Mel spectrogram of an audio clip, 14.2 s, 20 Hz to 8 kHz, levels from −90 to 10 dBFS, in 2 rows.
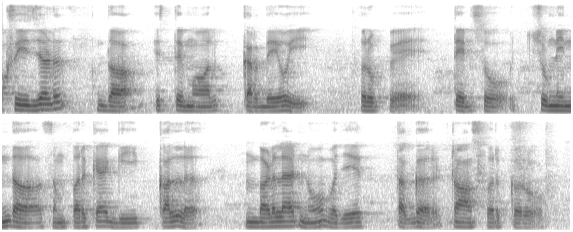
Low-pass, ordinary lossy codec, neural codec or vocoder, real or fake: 7.2 kHz; none; none; real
